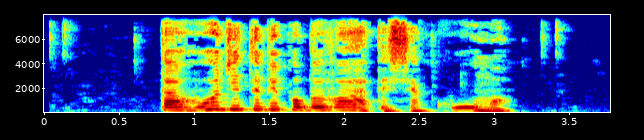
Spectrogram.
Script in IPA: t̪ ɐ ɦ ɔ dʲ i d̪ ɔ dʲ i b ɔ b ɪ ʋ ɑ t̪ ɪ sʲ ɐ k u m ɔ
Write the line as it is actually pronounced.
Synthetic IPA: t̪ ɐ ɦ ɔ dʲ i t̪ ɔ bʲ i p ɔ b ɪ ʋ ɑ t̪ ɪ sʲ ɐ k u m ɔ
